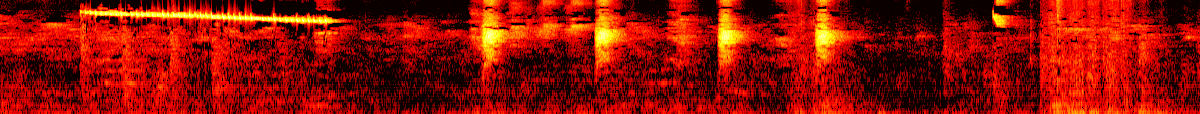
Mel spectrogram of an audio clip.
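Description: Caged finches calling: a long, thin, high whistle slowly falling in pitch for about two and a half seconds, then four loud short calls about a second apart.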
